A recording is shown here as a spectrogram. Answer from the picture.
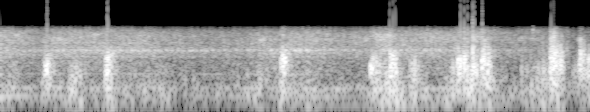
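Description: A moving vehicle heard from inside: steady road and engine noise with irregular knocks and rattles, about ten in four seconds.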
